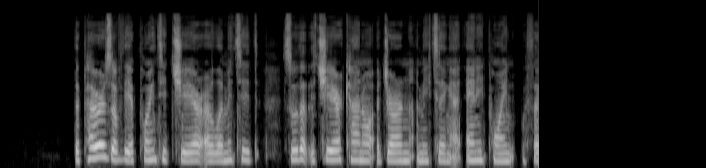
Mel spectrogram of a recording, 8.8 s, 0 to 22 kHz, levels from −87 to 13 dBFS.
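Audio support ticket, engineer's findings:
Whole clip: HE-AAC compression, plainly audible. Treble sounds bright but synthetic. S sounds gritty and lispy, with a metallic sheen above the crossover. Likely a low-rate HE-AAC encode; the damage fits roughly 20 kbps. Spectral band replication rebuilds the top octaves from copied lower bands, so those harmonics never line up with the real ones.

6.72 s to end: audio dropout to silence. Signal cuts out mid-flow and does not return. The gap is silent with no room tone underneath. Likely input loss upstream of the encoder, such as a dropped device, failed link or stray mute. The recorder kept writing silence, so any speech after 6.72 s is unrecoverable.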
